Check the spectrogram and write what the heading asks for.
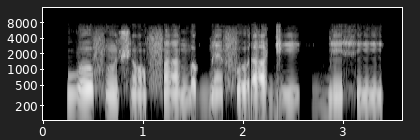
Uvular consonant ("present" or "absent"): absent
